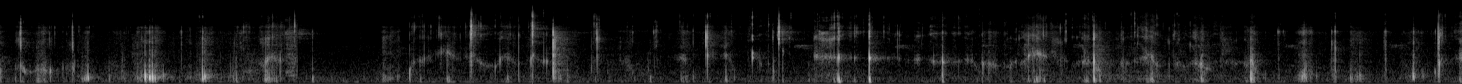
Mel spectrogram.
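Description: A person chewing and biting crisp food right at a small clip-on microphone: a quick string of sharp crunches and wet mouth clicks, with a short pause about a quarter of the way through.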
